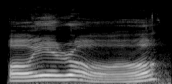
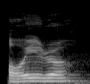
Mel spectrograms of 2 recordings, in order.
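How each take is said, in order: First: The final vowel is repeated and drawn out. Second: The final vowel is short and not repeated. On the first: She is not present. "repeat the last vowel of the sentence or of the phrase and draw it out" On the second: She is present. "she's present"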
